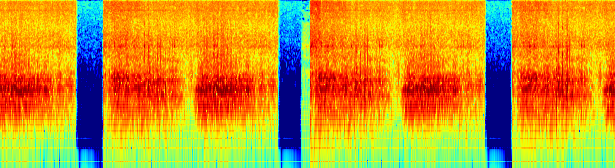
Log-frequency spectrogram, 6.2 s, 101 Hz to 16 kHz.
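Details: Auscultation recording: loud, hollow, tubular breaths at about 30 a minute with late-inspiratory crackles; bronchial breath sounds with late-inspiratory crackles, suggesting consolidated lung.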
